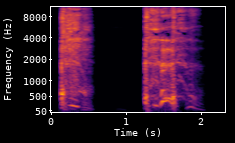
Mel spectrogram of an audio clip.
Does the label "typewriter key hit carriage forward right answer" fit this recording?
No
